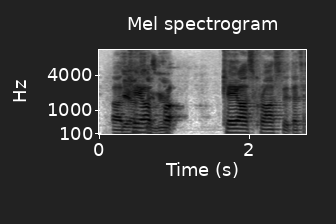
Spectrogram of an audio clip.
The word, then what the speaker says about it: Kaos: Chaos CrossFit.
